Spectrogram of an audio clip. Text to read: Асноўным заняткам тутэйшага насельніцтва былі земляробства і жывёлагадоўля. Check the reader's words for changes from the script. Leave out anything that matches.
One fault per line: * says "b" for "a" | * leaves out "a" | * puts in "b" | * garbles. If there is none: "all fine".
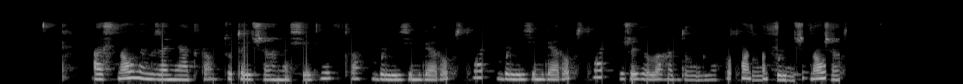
* puts in "былі земляробства"
* garbles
